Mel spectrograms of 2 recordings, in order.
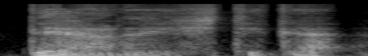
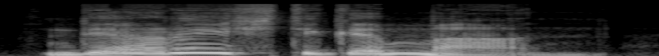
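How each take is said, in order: First: Hissed sarcasm; sneering whisper. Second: Much higher, louder and slow, "richtige" drawn out; mock praise. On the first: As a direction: breathe it out with contempt. Snape's sneering repeat. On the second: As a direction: savour the sarcasm of "richtige". Snape's mocking emphasis. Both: A narrator's reading.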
